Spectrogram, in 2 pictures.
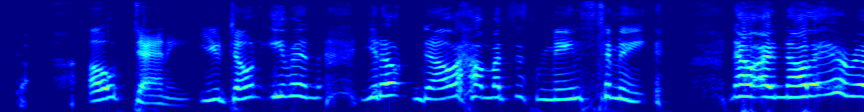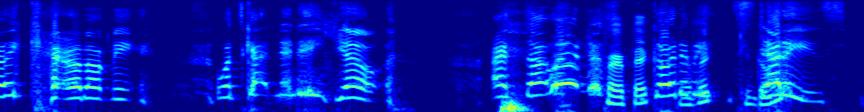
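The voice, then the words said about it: Drunk slurred valley girl accent. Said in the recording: “slurred speech. You're clearly drunk ... I need, like, a valley girl accent. ... Clearly drunk, but I need those highs and those lows.”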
